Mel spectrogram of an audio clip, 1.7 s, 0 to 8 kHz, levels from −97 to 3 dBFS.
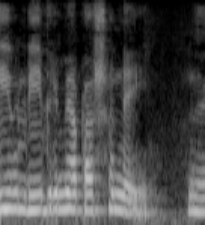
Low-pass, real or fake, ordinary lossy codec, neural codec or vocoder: none; fake; none; codec, 16 kHz, 4 kbps, FreqCodec, larger model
